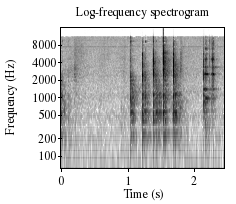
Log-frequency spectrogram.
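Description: A person laughing in a quick run of short bursts, starting about a second in.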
